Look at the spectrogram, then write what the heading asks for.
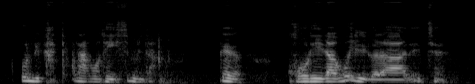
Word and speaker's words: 高麗: 그러면 당서도 읽을 때 고래라고 읽으면 안 됩니다. 고리라고 읽어야죠.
